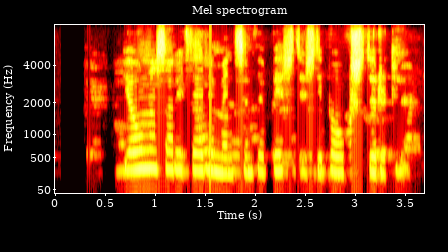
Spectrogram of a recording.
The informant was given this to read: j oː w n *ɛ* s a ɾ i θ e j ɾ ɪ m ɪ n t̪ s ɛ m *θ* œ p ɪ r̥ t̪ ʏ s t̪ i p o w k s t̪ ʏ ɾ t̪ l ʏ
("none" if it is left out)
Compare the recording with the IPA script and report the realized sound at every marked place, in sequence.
a, θ

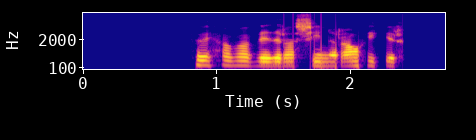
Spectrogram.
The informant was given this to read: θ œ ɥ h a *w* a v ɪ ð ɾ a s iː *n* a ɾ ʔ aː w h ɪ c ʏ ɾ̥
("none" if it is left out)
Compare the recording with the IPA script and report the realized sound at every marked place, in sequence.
v, n

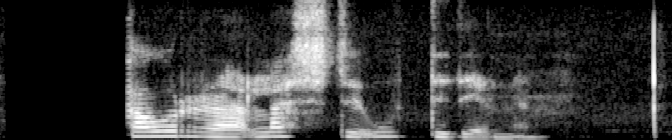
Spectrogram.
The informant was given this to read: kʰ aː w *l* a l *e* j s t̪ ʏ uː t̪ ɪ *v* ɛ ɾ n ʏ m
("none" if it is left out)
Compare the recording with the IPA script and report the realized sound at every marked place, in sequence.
ɾ, a, ð

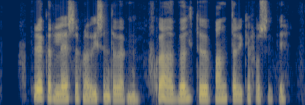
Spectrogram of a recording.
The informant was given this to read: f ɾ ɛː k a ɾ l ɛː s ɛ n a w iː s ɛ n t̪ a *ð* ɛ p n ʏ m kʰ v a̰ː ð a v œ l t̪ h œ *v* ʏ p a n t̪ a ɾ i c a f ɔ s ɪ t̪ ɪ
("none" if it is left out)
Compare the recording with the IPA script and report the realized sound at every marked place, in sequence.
v, v

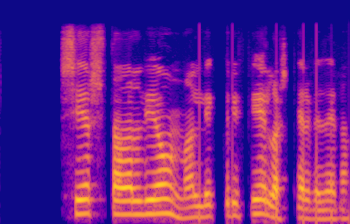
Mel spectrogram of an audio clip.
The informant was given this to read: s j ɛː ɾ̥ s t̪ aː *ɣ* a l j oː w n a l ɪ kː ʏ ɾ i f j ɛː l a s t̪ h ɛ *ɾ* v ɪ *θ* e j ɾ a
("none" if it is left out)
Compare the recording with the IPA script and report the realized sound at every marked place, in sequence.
ð, ɾ, ð

